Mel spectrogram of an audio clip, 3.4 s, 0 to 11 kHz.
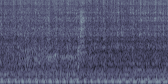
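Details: Dodge Durango just topped up with 4.5 liters of oil and a gallon of radiator water; even, low burbling idle pulsing about three and a half beats per second, no ticks or misses; engine sounds healthy.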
